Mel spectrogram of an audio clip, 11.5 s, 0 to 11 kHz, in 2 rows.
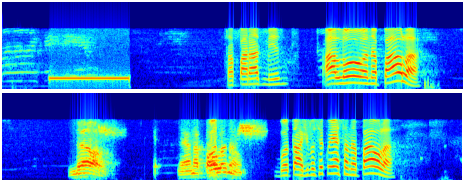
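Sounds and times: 
telephone line tone while placing a call: 0.6 - 1.6
speech: 2.8 - 5.4, 6.6 - 7.2, 8.0 - 10.8.

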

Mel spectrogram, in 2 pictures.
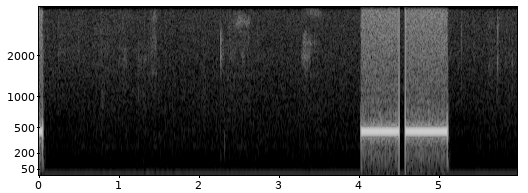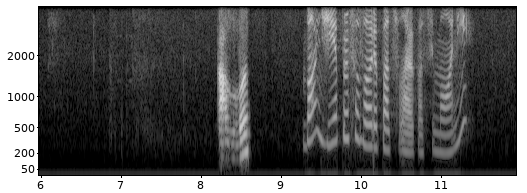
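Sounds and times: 
telephone tone of an outgoing call: 4.0 - 5.2
speech: 8.2 - 8.7, 9.3 - 11.4.

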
